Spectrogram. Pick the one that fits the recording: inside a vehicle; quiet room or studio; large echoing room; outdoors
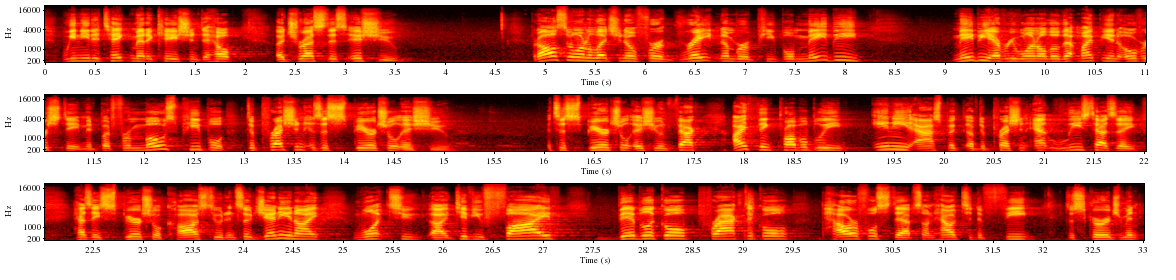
large echoing room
